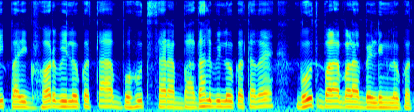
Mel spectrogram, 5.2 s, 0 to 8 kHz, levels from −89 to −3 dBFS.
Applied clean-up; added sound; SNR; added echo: none; none; none; none.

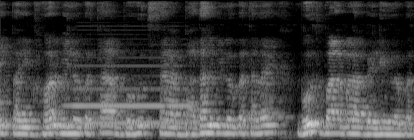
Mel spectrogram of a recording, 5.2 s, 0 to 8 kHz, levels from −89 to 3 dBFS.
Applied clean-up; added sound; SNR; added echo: none; Wind instrument, woodwind instrument; 11 dB; reverberation time 0.6 s.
